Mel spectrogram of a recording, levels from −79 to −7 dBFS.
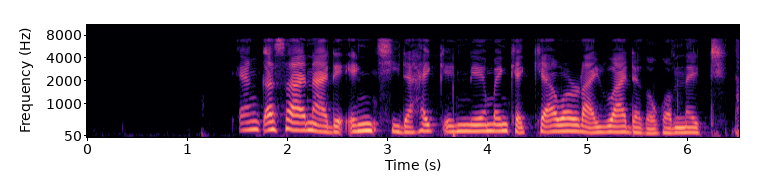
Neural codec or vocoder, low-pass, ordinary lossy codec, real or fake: none; 7.2 kHz; none; real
